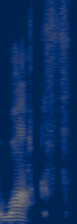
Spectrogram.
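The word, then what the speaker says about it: waqf: the Muslim religious authority known in Arabic as the walk which is spelled in English w AQ F is in charge of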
